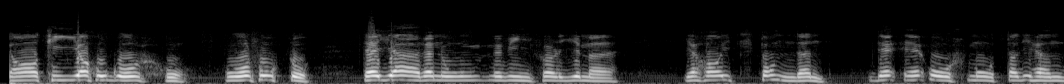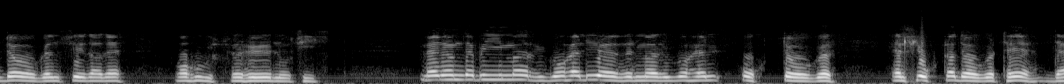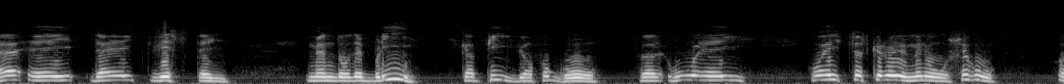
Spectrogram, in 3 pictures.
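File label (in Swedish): Hede Härjedalen, dialekter, Svenska sagor; Folkminnen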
